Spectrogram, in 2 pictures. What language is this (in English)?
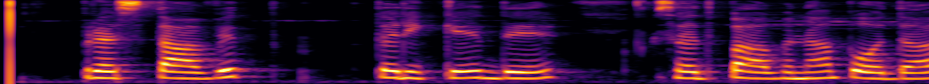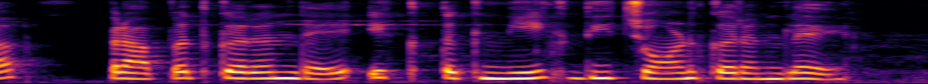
Punjabi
